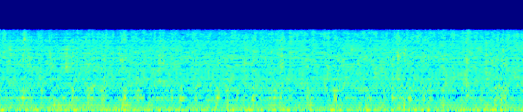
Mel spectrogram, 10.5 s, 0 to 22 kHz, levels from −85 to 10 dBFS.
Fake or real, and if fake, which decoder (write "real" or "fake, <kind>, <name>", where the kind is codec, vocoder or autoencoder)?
fake, vocoder, HiFi-GAN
